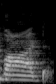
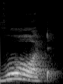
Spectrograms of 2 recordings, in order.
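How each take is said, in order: First: "वाट" with a long open aa vowel; wrong pronunciation. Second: "what" with a rounded aw vowel; correct pronunciation. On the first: Teacher showing children a common mistake, mispronounced. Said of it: "वाट गलत है". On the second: Teacher modelling the right word for children, correctly pronounced. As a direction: say "what" as "wot", firmly. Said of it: "सही pronunciation क्या है". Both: Shown as a demonstration.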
